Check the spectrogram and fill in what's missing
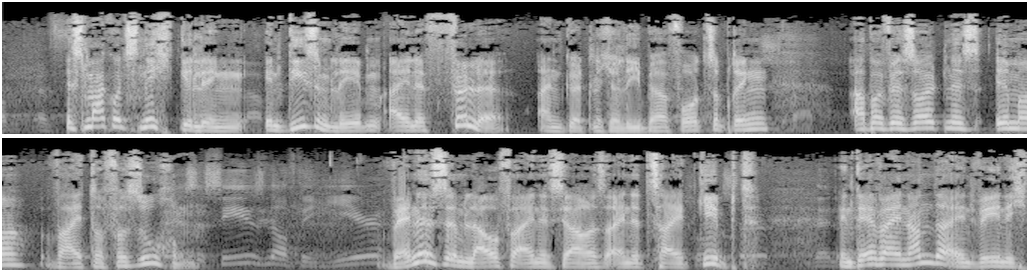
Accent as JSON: {"language": "German", "region": "East Germany", "country": "Germany", "tie": "born or raised there", "said": "Diese schönen Erinnerungen an meine Kindheit in Ostdeutschland werden mir immer teuer sein."}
